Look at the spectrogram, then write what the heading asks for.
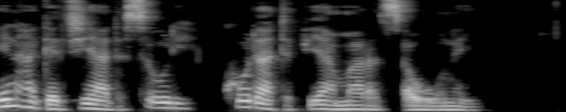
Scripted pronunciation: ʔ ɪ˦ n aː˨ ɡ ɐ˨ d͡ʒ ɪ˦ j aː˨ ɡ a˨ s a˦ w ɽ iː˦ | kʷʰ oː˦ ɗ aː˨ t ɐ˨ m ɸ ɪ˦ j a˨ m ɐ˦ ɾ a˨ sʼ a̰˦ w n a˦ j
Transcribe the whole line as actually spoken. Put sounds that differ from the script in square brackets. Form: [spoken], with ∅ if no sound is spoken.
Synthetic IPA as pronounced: ʔ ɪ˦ n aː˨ ɡ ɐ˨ d͡ʒ ɪ˦ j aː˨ [d] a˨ s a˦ w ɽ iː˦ | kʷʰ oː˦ [d] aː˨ t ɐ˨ [∅] ɸ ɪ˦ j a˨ m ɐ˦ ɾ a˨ sʼ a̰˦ w n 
